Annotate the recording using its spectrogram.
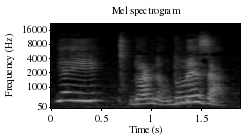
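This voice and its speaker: Animated Brazilian woman recapping an episode. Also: high voice, a little fast, recorded from a distance. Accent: Brazilian Portuguese. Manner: animated, gossipy, acts out quotes. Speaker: YouTube series reviewer.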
